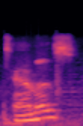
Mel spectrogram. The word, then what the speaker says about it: Tammuz: we've got I apologize if I butcher this Tammuz a Sumerian god of vegetation that's the right pronunciation there's also Krishna Krishna yes Hindu is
